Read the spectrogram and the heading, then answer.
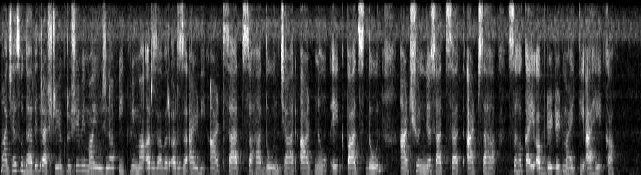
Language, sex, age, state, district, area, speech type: Marathi, female, 18-30, Maharashtra, Wardha, rural, read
